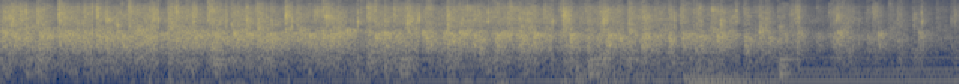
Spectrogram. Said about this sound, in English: On that note, please give a big round of applause to Jigar Shah.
